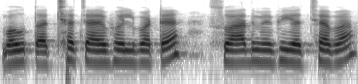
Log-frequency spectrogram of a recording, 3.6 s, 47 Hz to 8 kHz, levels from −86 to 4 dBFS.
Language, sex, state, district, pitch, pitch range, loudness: Bhojpuri, female, Bihar, Muzaffarpur, 185 Hz, 180-195 Hz, -14 LUFS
